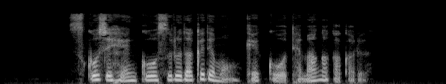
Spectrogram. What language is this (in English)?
Japanese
